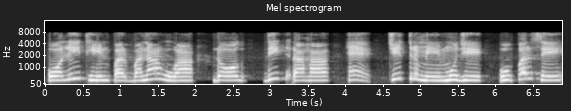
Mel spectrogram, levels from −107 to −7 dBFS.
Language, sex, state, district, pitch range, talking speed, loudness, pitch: Hindi, female, Madhya Pradesh, Katni, 230-280 Hz, 120 wpm, -13 LUFS, 245 Hz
